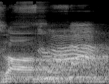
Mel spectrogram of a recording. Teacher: اس میں سی ٹی کی آواز بھی بند کی تھی، زبان اوپر لگائی تھی. زا میں سی ٹی کی آواز بند نہیں کرنی، بلکہ زا میں سی ٹی کی آواز دینی ہے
